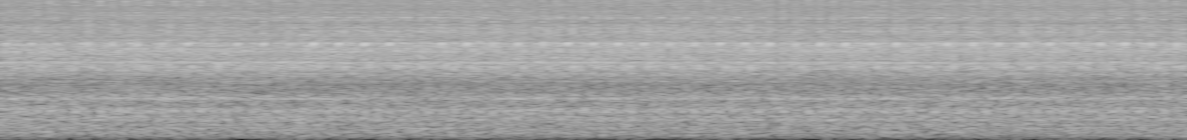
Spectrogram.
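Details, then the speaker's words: Honda City electric radiator fans after repair of two weak fans that let engine temperature rise; idling while warming: steady even air rush, no squeal, scrape or wobble; fans spinning strong, normal. "นี่นะครับเสียงการทำงานของพัดลมอ่าระบายความร้อนหม้อน้ำที่ปกตินะ"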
